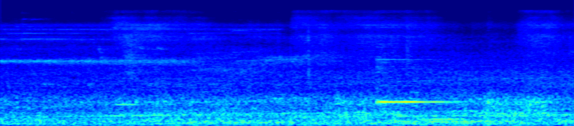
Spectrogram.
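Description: BTS Skytrain car running as it pulls along and away from a station platform, heard from inside the carriage as a steady rumble. About four seconds in there is a short tone and a brief rise in loudness.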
